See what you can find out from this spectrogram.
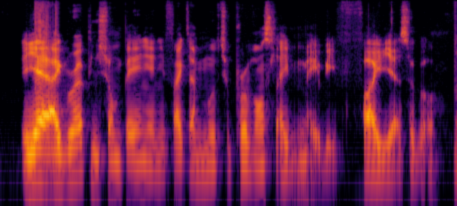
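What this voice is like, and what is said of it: French accent. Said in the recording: “You can tell by the accent. ... the French accent. I don't know if I have the Provence accent, but for sure I have the French one.”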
